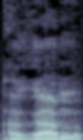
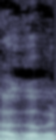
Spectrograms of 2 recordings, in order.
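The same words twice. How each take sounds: First: ਅਗੰਮ said as a-gamm, with a nasal ng and a doubled m; correct agamm. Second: ਅਗਮ said short and plain as a-gam, with no nasal and a single m; wrong reading agam. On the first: Preacher teaching the congregation the right ਅਗੰਮ, with nasal and doubled m. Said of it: "ਇਹਨੂੰ ਅਗੰਮ ਬੋਲੋ". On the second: Preacher warning the congregation against reading ਅਗਮ as a-gam, without nasal. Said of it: "ਅਗਮ ਨਾ ਪੜੋ". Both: Shown as a demonstration.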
